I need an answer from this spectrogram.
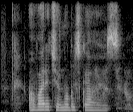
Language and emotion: Russian, neutral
